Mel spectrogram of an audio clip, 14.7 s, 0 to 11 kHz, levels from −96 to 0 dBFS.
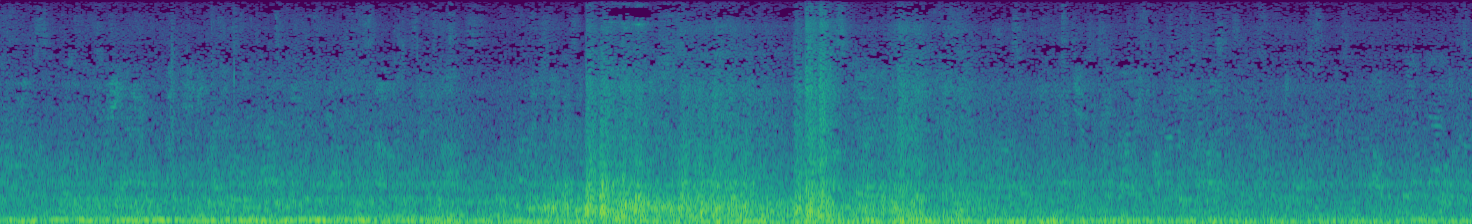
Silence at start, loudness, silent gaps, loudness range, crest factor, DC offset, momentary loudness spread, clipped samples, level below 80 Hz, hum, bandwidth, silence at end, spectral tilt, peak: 0 s; -27 LUFS; none; 8 LU; 18 dB; under 0.1%; 11 LU; under 0.1%; -28 dBFS; none; 11 kHz; 0 s; -6.5 dB/octave; -6 dBFS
